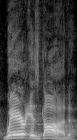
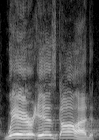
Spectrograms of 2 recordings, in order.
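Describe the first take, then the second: First: It is asked in a sterner, firmer voice. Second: It is asked in a loud, raised voice.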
